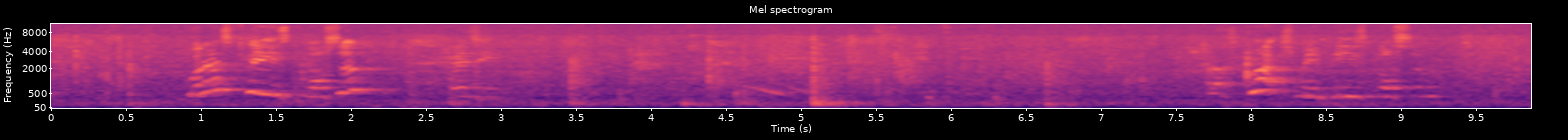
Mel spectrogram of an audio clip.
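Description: Children's voices sing from a distance across a large hall.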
